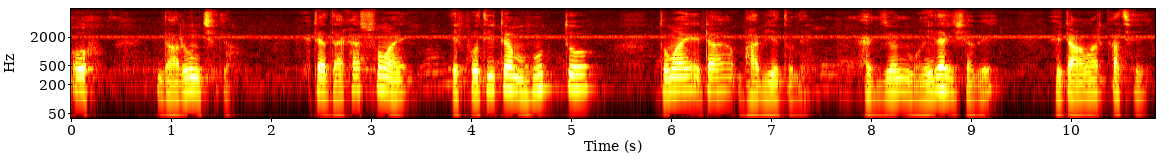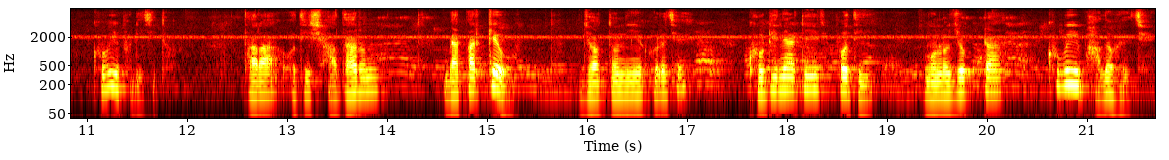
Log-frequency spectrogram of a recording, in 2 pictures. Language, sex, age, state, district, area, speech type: Bengali, male, 60+, West Bengal, Howrah, urban, read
